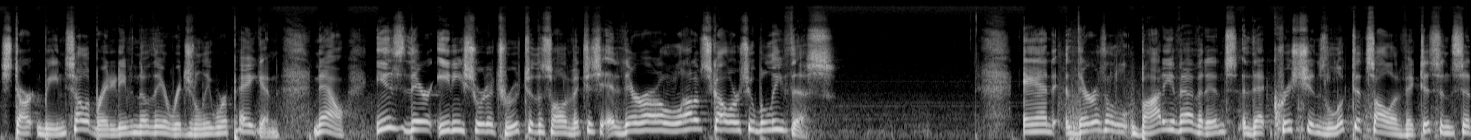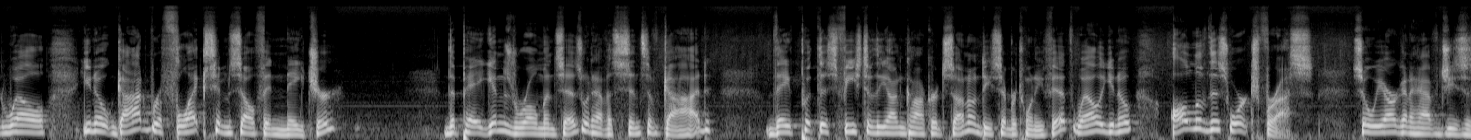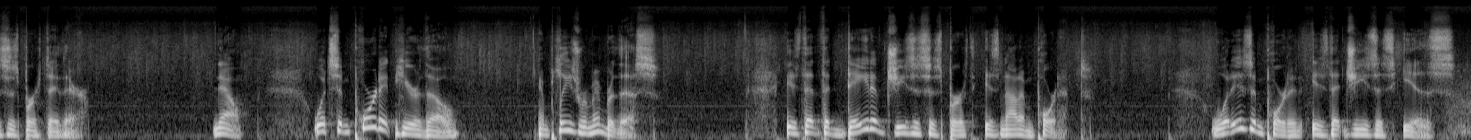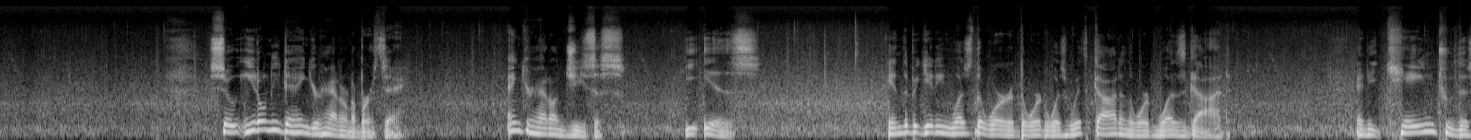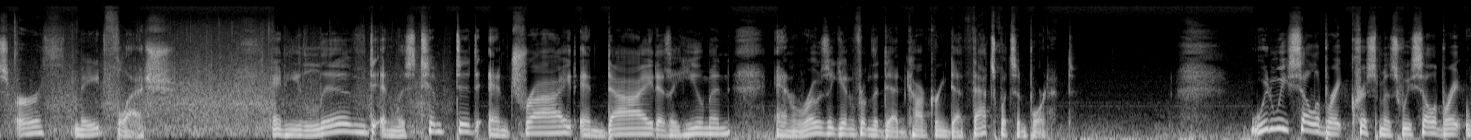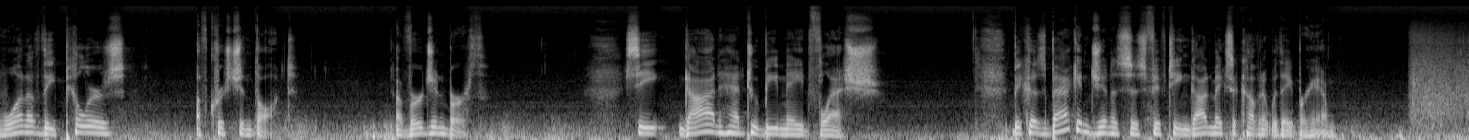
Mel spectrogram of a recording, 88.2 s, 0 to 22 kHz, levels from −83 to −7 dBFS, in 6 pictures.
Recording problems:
squashed, flat; heavily, background pumping
rain or running water; noticeable; throughout; 15 dB below the speech

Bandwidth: 18.5 kHz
